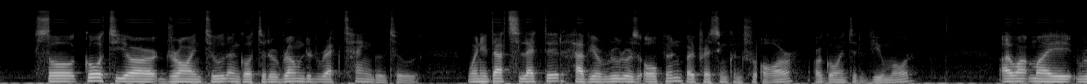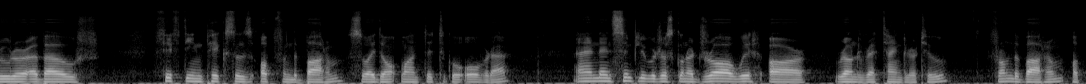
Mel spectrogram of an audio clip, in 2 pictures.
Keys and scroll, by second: 7.2 ctrl+r.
